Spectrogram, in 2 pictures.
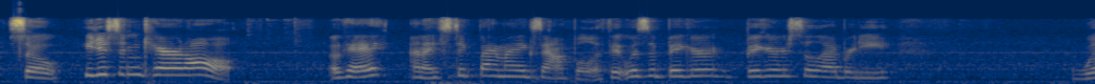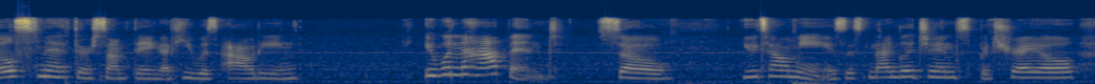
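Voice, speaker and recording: A woman's voice: a little high, lively intonation, normal speed. A woman hosting a podcast, talking casually and emphatically as she gives her opinions. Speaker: podcast host. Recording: clearly noisy background.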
